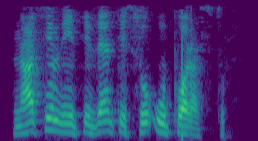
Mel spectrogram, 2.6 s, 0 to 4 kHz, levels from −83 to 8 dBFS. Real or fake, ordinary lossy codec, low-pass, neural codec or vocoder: real; MP3, 32 kbps; 3.6 kHz; none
